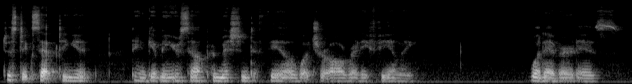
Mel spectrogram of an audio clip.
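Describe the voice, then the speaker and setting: A woman leading a guided body scan meditation in a calm, gentle, unhurried manner. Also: low-pitched, gravelly, rough recording.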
